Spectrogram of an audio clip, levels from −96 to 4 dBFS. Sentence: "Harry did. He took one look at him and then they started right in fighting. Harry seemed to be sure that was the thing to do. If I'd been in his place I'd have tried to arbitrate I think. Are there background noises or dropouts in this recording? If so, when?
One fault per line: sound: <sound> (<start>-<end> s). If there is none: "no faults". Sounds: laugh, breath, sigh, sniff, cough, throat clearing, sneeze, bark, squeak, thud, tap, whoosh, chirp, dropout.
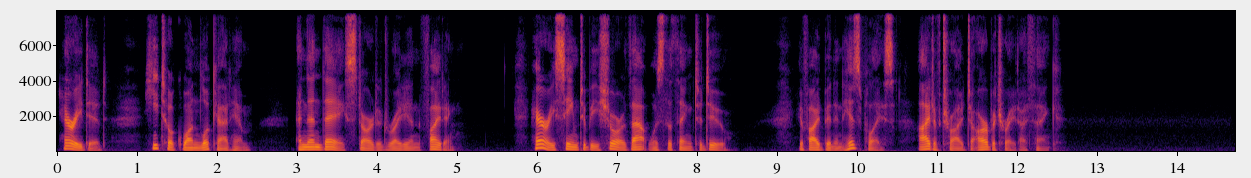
no faults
